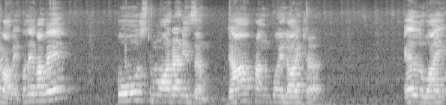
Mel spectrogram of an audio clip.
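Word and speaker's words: Jean-François Lyotard: যা ফ্রাঙ্কোই লয়টার, এল ওয়াই ও টি এ আর ডি.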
